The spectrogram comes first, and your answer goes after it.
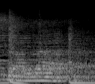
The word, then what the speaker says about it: salad: In Nigeria we say salad.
